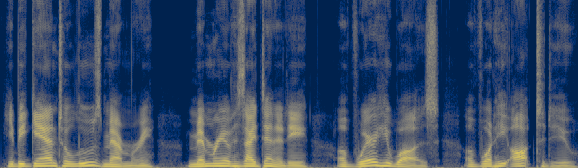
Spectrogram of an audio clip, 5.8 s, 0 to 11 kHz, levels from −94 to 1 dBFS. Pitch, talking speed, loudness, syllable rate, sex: 130 Hz, 185 wpm, -18 LUFS, 5.7 syllables/s, male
